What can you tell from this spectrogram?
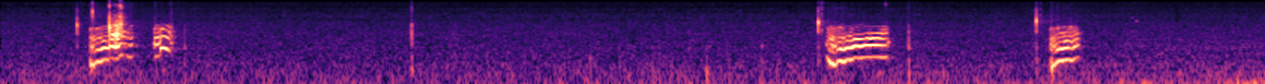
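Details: Tabby cat chirping indoors: three short harmonic chirp bursts, each rising then falling in a quick trill, near the start and again around five and seven seconds, with quiet gaps between.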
